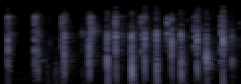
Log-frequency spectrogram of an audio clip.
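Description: A short burst of hand clapping from a small group, with quick, uneven, sharp claps close to the microphone for a couple of seconds and no talking.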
